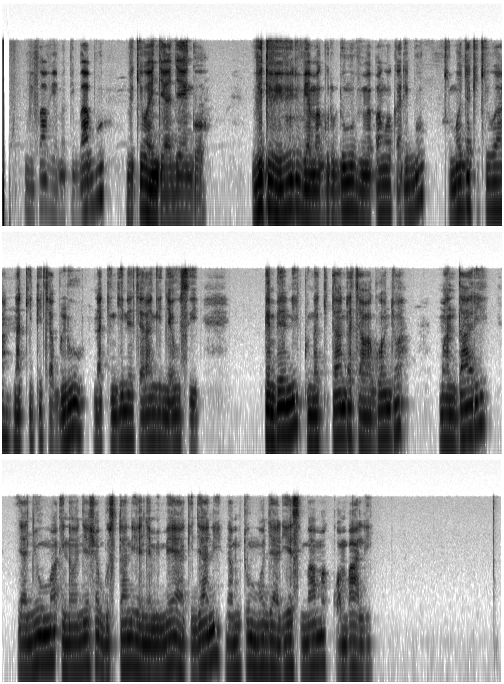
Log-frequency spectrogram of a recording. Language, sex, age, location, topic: Swahili, male, 18-24, Nairobi, health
